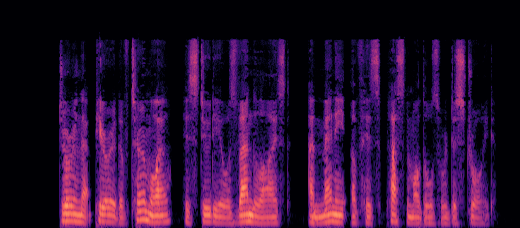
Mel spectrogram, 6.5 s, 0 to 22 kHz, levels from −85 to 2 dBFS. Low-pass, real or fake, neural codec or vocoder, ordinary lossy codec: 10.8 kHz; fake; codec, 16 kHz in and 24 kHz out, 0.4 kbps, LongCat-Audio-Codec, two codebook decoder; AAC, 32 kbps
